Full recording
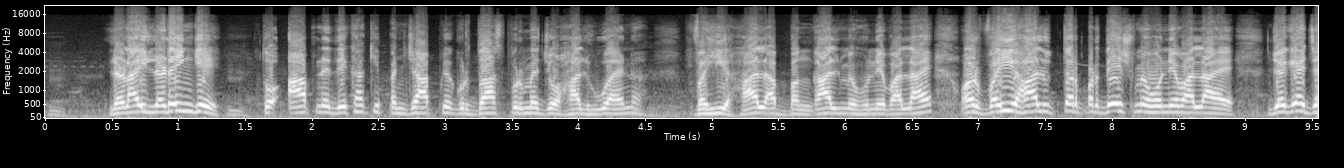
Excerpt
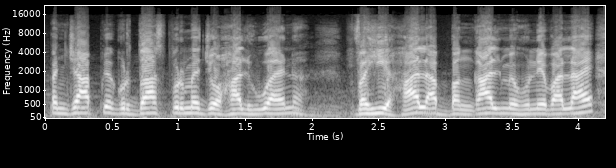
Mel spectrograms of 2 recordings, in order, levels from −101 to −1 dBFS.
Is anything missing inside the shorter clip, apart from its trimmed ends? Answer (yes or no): no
